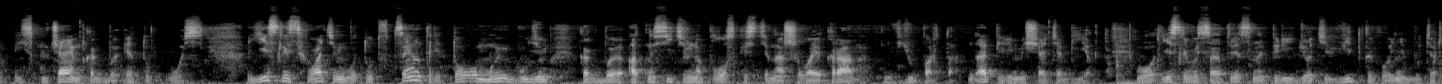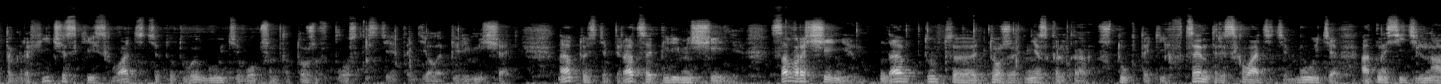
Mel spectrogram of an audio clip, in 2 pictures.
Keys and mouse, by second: 1.5-2.0 middle drag, 3.5-10.5 drag, 11.6 KP_7, 14.7-18.1 drag, 18.4 KP_1, 19.0-19.3 middle drag, 20.6 middle click, 22.2 click, 22.6 middle click, 23.5 middle click, 24.3 shift+middle click, 25.1-28.8 drag.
